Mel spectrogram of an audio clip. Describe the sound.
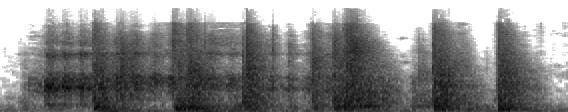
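Knocking on a wooden door in a radio drama, where an intruder has just been chopping at it. A series of loud, heavy, irregular blows, spread across several seconds.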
